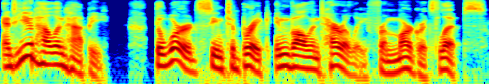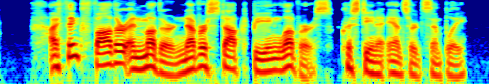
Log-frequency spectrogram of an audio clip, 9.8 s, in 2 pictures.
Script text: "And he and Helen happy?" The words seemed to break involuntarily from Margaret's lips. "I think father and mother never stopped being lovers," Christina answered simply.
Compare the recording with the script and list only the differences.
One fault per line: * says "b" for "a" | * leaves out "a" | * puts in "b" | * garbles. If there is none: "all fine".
all fine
